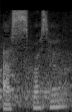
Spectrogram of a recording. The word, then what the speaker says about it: espresso: three and forty four trees for the gentlemen the back doing a vaudeville routine double shot Express over Karen it's pronounced espresso get out of my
